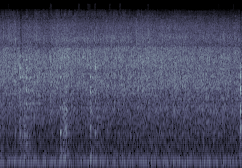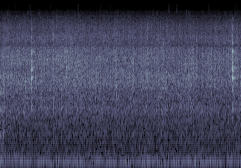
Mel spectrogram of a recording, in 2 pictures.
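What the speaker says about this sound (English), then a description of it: "Let all the onion pieces make contact with the skillet." Onion pieces fry in a skillet with a steady, continuous sizzle, broken by a few soft stirring clicks, close and moderately loud with no voices.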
